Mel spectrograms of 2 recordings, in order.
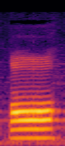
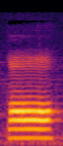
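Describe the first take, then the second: Both takes have the same delivery.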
